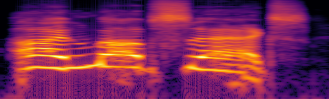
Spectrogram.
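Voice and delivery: slow, high, drawn-out yell of I love sex; slow high mock shout from the crowd; fan shouting. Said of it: "David Pierce goes".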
